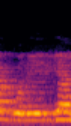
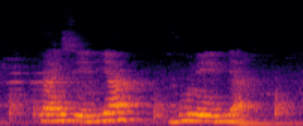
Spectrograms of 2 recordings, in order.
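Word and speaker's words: gonorrhoeae: ये होता है नाइसेरिया गोनेरिया नामक जीवाणु से। किसके कारण होता है? नाइसेरिया गुनेरिया, नाइसेरिया गुनेरिया, या कोई इसे जो है गोनेरिया भी कहते हैं। गोनेरिया उच्चारण में फर्क होता है।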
